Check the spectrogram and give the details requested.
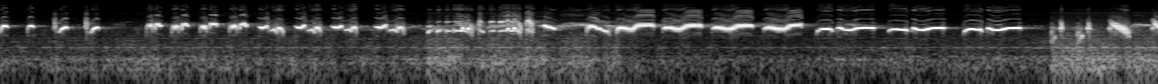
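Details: Chinese hwamei singing a loud, varied run of clear whistled phrases, many repeated several times in quick succession, with a few sharp upward-slurred notes and short rapid chirps.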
